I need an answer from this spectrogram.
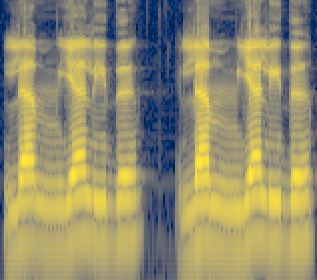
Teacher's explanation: یہاں میم کا اظہار شفوی ہے، تو آپ یہاں اس کو تیزی سے پڑھیں گے · اور اس میں دال قلقلہ ہے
